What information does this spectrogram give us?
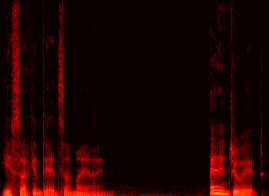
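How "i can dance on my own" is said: ordinary delivery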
